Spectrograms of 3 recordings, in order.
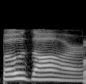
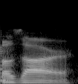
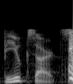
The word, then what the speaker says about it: beaux-arts: What was it? – Beaux-arts. – Beaux-arts. – Yes. – I would have pronounced it Bukes Arts.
